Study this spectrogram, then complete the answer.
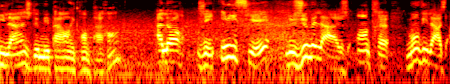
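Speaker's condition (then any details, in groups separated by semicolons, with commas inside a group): No condition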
